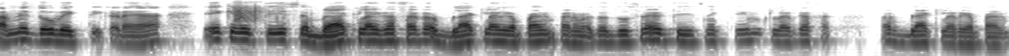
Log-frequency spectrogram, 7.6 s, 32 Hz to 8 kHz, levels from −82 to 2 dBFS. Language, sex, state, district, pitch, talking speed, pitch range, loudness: Hindi, male, Jharkhand, Garhwa, 135 Hz, 270 wpm, 130-145 Hz, -19 LUFS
